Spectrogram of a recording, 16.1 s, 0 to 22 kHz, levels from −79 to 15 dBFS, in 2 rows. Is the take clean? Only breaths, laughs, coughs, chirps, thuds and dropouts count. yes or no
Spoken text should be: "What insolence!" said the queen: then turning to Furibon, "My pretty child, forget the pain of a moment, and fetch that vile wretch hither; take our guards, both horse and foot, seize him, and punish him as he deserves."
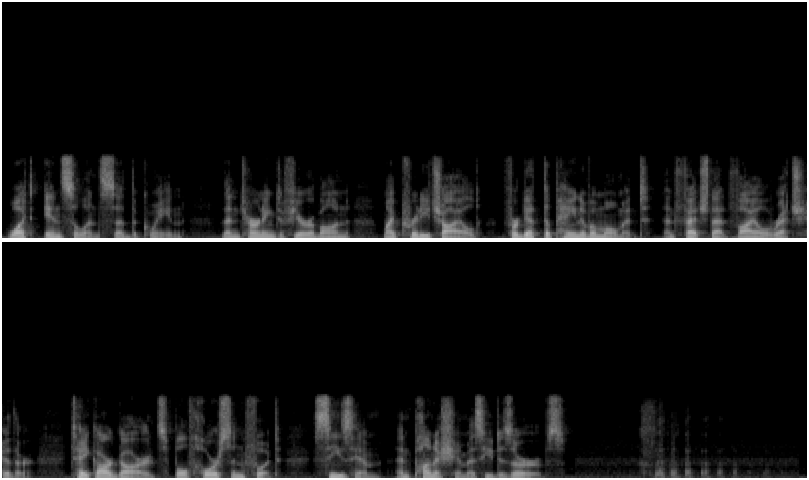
no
